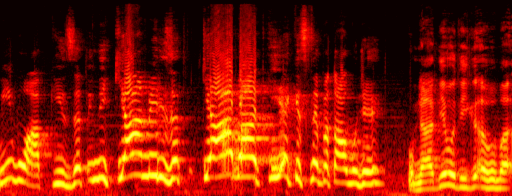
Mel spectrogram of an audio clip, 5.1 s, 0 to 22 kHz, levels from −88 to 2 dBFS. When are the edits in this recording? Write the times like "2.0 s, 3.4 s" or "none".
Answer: 3.9 s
